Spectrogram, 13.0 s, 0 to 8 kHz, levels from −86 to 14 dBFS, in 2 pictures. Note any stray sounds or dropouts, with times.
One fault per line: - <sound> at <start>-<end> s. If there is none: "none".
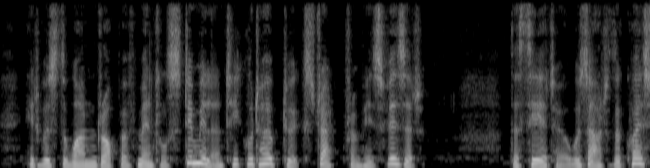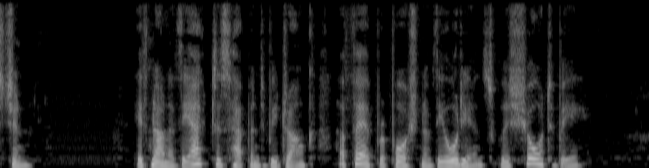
none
